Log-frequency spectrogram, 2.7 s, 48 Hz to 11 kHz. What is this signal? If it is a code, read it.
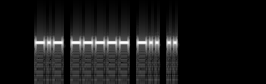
Morse code, heard as a keyed tone, about 39 wpm, 700 Hz. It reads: K0DI
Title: USA Call Signs - 4 Characters - 2x Character Spacing - 40wpm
